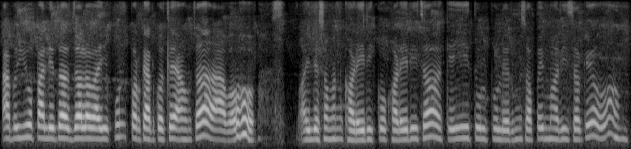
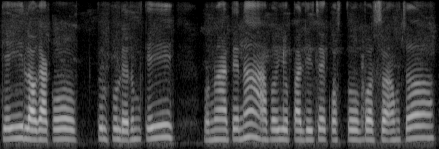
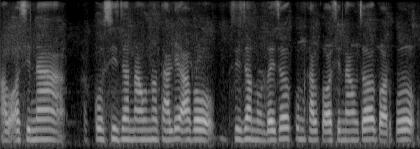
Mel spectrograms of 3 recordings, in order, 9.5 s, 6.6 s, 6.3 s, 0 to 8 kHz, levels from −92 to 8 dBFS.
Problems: none marked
